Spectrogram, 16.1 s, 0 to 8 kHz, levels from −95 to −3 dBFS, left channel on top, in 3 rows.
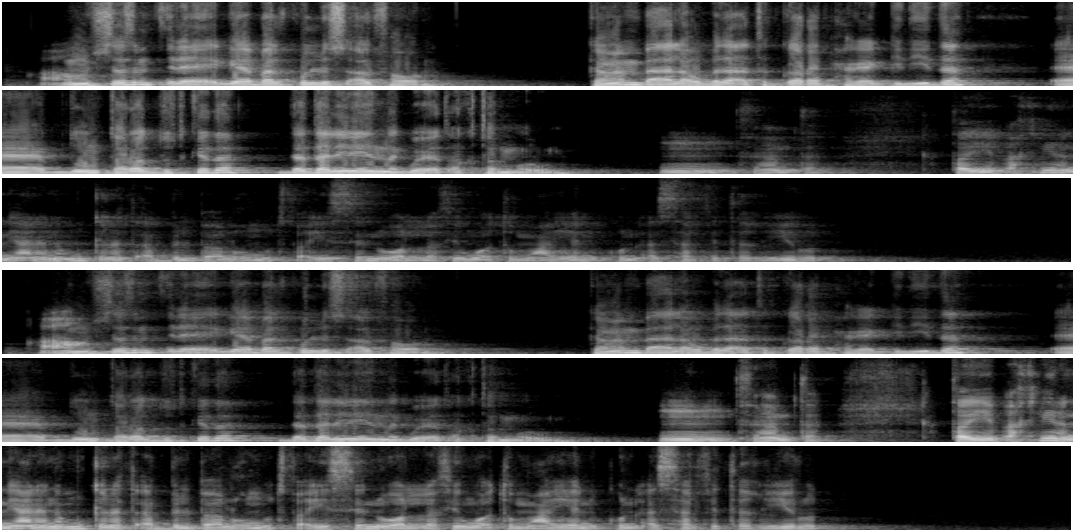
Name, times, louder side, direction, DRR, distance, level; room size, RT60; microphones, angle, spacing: voice 1, 0.3-2.2 2.9-4.9 5.2-8.2, left 5 dB, 40° left, 0.3 m, -27 dB
voice 2, 8.6-9.8 10.1-14.8, right 5 dB, 70° right, 0.4 m, -33 dB
14.0 x 6.1 x 7.5 m
head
